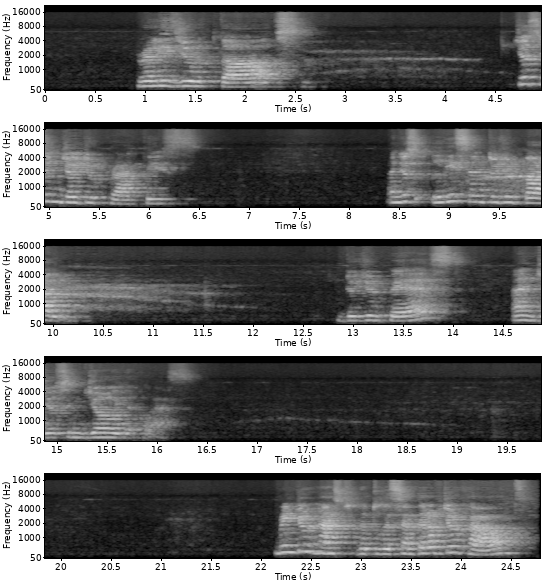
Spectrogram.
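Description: A woman speaks calmly and slowly in short phrases, with long pauses.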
